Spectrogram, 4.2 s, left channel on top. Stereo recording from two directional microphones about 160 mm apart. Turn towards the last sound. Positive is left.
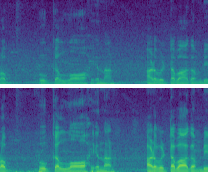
turn(degrees=-50)  # may be behind; listen again after turning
